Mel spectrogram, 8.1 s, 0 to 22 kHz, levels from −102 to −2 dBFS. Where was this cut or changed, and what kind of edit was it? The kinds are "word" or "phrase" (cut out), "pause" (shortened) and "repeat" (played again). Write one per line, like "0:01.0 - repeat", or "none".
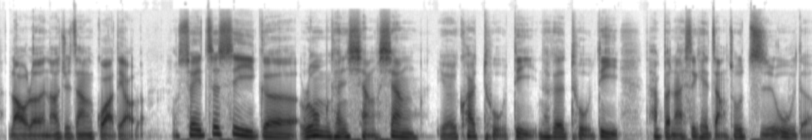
none

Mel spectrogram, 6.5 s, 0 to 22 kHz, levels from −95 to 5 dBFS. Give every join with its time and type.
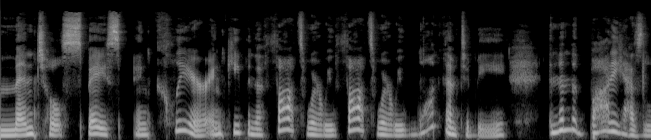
0:01.3 - word
0:02.3 - phrase
0:03.3 - repeat

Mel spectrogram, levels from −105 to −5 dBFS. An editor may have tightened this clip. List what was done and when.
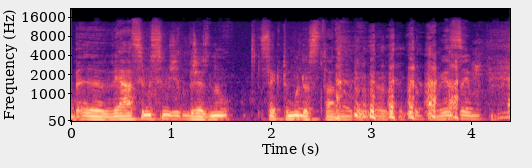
0:01.1 - phrase

